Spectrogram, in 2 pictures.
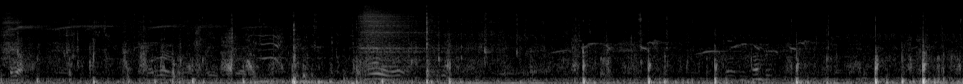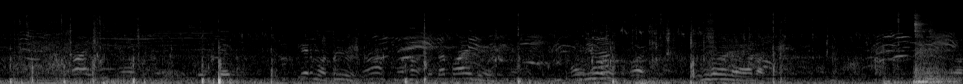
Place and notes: soccer and basketball fields near Maribor stadium, youngsters are playing basketball, nice sound of sports shoes on the wet ground.
(SD702 DPA4060)
Maribor, Slovenia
